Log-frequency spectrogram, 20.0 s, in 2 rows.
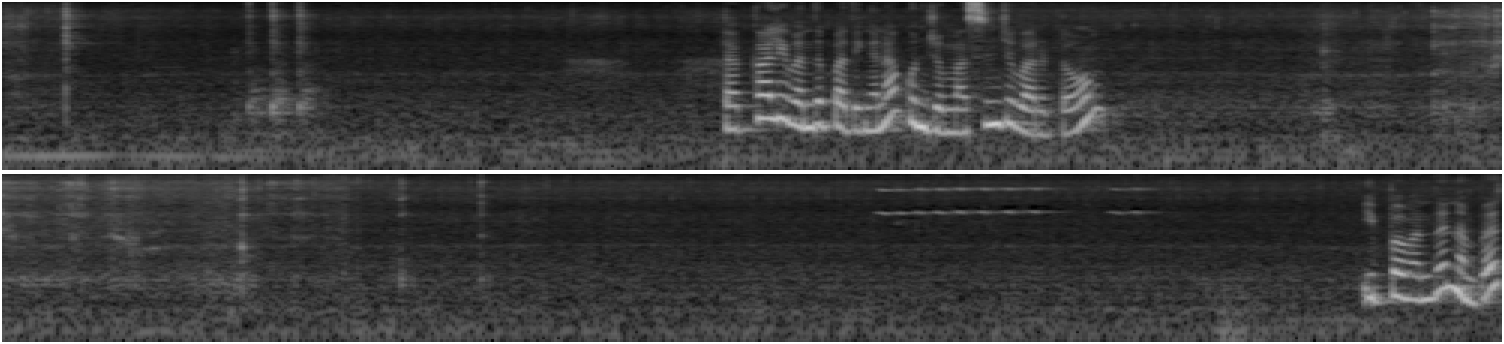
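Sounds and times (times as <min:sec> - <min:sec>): onion and tomato sizzling in oil: 0:00.0 - 0:20.0
spoon scraping metal pot: 0:08.7 - 0:12.8.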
